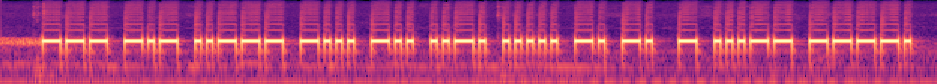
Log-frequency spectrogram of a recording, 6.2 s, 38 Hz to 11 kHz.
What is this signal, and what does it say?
Morse code, heard as a keyed tone, about 30 wpm, 690 Hz. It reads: OK2BDF 5NN T39
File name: Archiv / CUC381 / OK1FGD CUC 381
